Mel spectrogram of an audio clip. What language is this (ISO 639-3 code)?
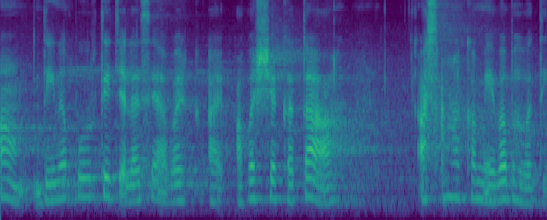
san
